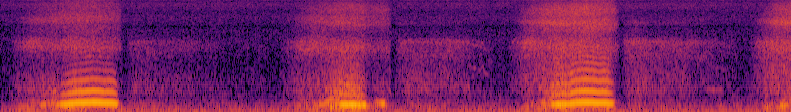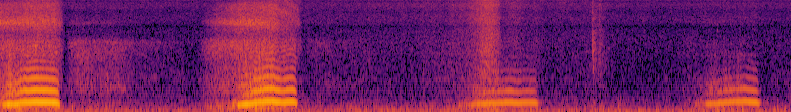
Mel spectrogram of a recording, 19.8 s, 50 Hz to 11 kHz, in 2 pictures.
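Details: Snoring: rhythmic high-pitched whistling snores on each breath, about 20 a minute, with quiet pauses between.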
